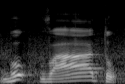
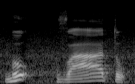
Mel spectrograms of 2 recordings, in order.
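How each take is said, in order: Both takes have the same delivery.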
